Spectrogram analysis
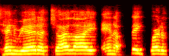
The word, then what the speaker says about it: Chili: in New York, nothing is pronounced the way it's spelled in New York State. Part of his district is Chilai. That's actually spelled chili. It is. But it's Chilai.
